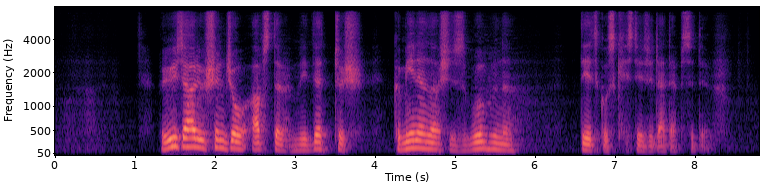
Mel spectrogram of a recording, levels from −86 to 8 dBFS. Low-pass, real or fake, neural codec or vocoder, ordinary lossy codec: 7.2 kHz; fake; codec, 16 kHz, 0.2 kbps, FocalCodec; MP3, 64 kbps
